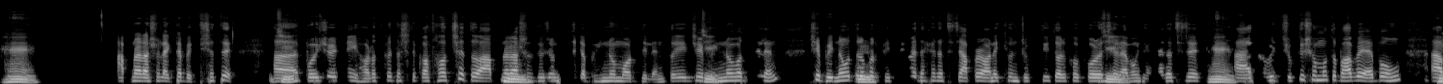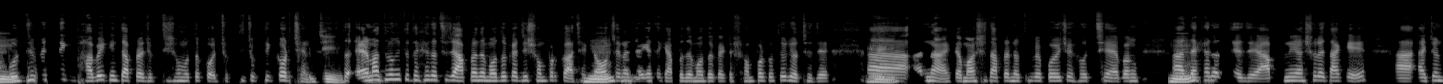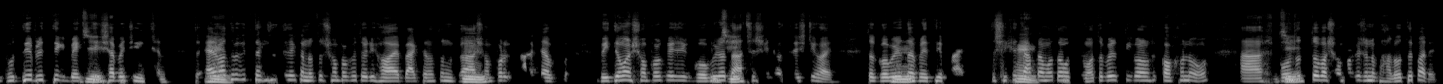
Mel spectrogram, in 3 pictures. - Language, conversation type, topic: Bengali, unstructured, কোনো মতবিরোধ হলে আপনি সাধারণত কী করেন?
- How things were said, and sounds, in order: tapping; other background noise; unintelligible speech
